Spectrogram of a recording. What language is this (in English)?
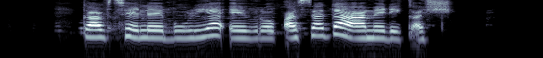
Georgian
